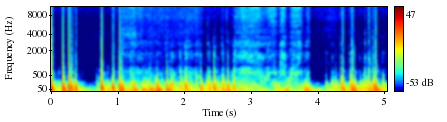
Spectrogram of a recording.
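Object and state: Rubber boot.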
